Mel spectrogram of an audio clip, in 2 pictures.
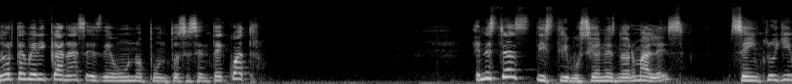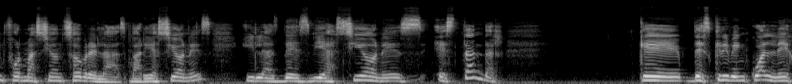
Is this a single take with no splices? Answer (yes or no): yes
